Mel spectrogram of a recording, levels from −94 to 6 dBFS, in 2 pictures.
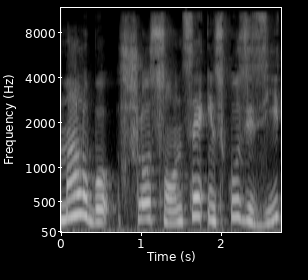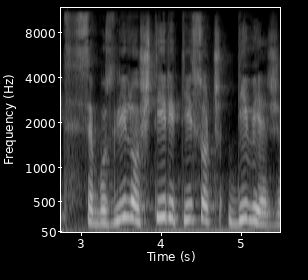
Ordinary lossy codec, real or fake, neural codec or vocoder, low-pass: MP3, 48 kbps; real; none; 10.8 kHz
